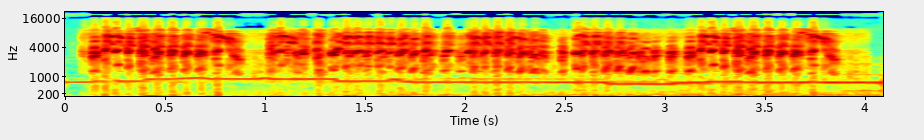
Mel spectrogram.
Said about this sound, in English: Lewis's woodpecker.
